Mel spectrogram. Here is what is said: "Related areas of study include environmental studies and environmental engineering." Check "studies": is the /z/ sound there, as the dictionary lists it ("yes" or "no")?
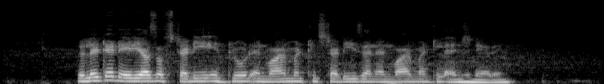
yes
